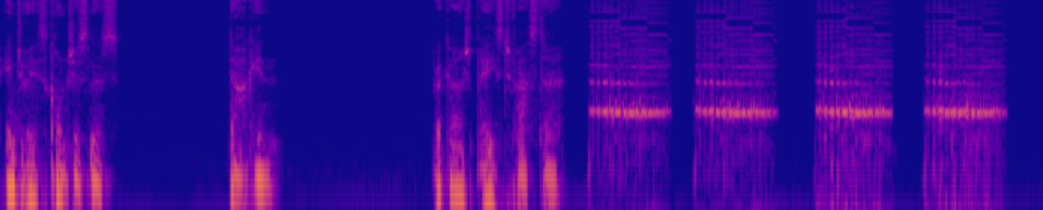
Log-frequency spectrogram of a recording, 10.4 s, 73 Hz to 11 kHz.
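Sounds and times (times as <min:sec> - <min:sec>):
speech: 0:00.1 - 0:01.3, 0:02.3 - 0:02.8, 0:04.3 - 0:06.0
phone alarm ringing: 0:05.9 - 0:10.1.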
